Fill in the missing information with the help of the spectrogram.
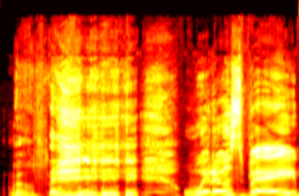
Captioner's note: chuckles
